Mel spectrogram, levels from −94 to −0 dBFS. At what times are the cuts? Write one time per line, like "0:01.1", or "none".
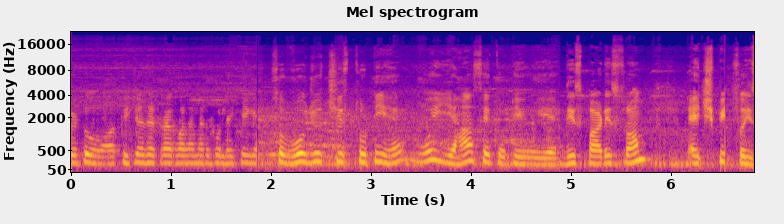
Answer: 0:01.8
0:04.9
